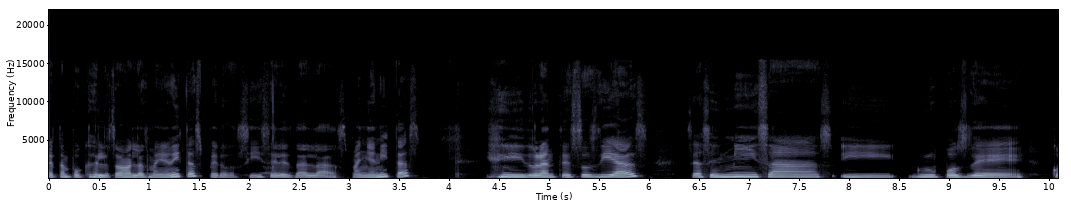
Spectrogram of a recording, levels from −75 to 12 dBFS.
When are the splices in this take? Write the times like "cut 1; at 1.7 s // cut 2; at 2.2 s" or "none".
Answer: none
